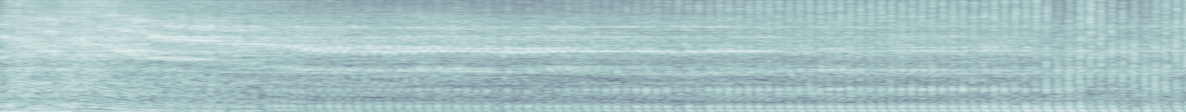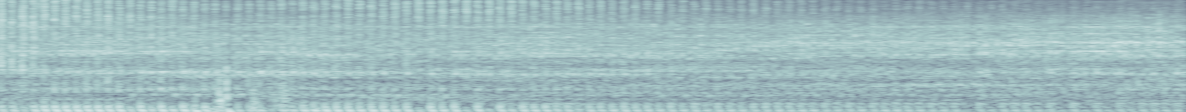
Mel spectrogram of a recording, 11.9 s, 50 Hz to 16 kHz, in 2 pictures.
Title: Yfz450r weird engine noise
